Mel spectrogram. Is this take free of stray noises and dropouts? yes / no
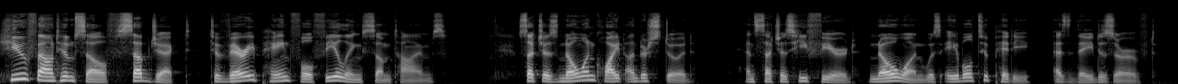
yes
